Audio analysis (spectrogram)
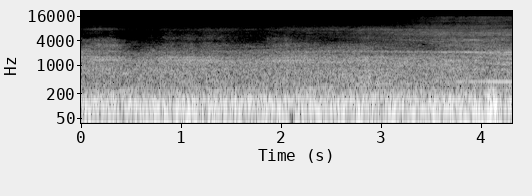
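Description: An E-flite P-51D Mustang electric model plane on a winter day makes a half-throttle pass, a steady distant whine and airy drone under light wind noise, with no talk.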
